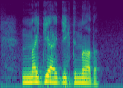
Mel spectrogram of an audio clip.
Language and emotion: Russian, angry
